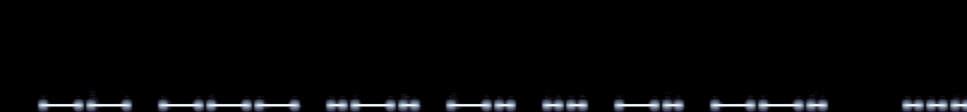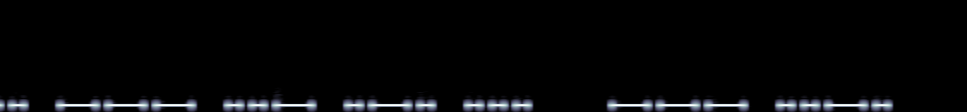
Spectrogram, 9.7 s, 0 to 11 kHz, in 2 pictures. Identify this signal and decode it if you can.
Morse code, heard as a keyed tone, about 20 wpm, 700 Hz. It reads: MORNING HOURS OF
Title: Sets of 6 Words - 20wpm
